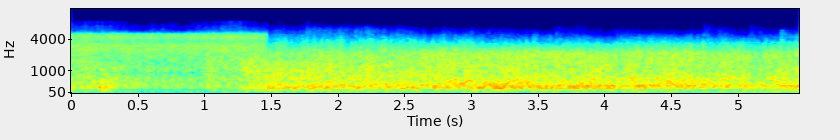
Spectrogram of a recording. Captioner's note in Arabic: الديناميت ينفجر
